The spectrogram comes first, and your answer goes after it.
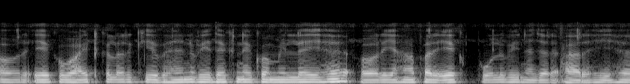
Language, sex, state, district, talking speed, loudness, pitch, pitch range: Hindi, male, Odisha, Khordha, 210 wpm, -16 LUFS, 105 Hz, 105-110 Hz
